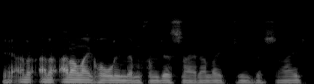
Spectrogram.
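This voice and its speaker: A man talking casually through a soldering job at his workbench, halting and rambling, his voice a little congested from a cough. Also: sits low, steady tone, dark tone, no echo, muffled recording. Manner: rambling, halting, with many restarts and ums. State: congested, slightly rough from a cough. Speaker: electronics repair hobbyist.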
